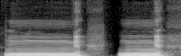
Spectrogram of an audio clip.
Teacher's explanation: So this sound actually exits through your nose. That messes with the pressure of the whole system. · The middle part of your tongue really is closing the vocal tract off. Ng. And redirecting all the sound through your nose. So this sound actually exits through your nose.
